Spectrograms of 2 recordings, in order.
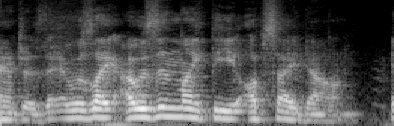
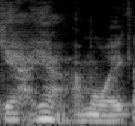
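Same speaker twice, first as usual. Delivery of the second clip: much softer, low hushed answer; hushed reply; 4 semitones lower, 13 dB quieter, faster than usual. Retold or imitated. Partner answering from the dark tent, hushed. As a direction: keep it down, a bear is outside. Whispered exchange in tent, bear outside.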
